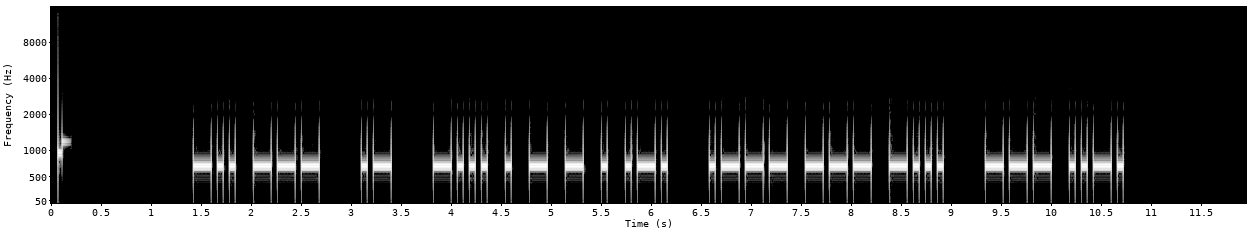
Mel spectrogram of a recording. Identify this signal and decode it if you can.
Morse code, heard as a keyed tone, about 20 wpm, 700 Hz. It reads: DO A BETTER JOB OF
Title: Sets of 5 Words Encore2 20wpm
